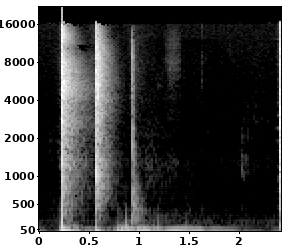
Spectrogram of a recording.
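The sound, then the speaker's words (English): Three sharp hand claps in quick succession, the third a little lighter, followed by a short pause and one more clap cut off at the end. No one speaks. “I clapped and then I realized it wasn't loud enough, so I clapped again myself.”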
